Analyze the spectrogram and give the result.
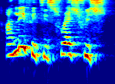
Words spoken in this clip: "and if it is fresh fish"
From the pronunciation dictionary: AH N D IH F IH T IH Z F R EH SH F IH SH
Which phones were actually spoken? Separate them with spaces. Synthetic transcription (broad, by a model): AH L IH F IH T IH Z F R EH SH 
